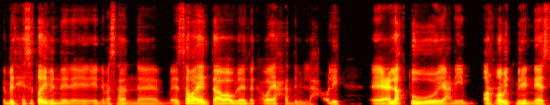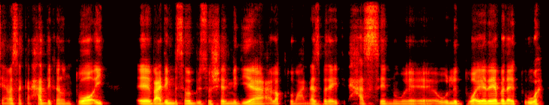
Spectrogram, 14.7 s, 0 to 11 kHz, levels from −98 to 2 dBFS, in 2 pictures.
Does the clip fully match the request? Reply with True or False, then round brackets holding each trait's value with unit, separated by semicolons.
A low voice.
True (110 Hz)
